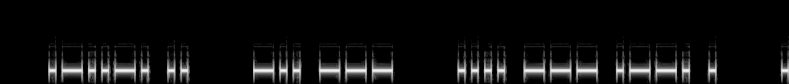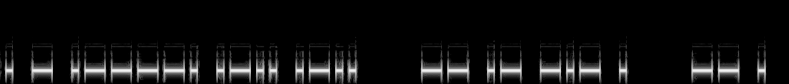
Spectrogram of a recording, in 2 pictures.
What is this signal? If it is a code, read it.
Morse code, heard as a keyed tone, about 18 wpm, 650 Hz. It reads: "I DO HOPE IT'LL MAKE ME
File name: 18 WPM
